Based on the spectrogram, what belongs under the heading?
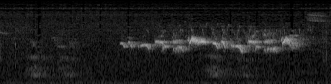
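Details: Male European greenfinch: after a quiet start with faint low notes, a dense, fast twittering warble of bright whistles runs continuously for about three seconds.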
